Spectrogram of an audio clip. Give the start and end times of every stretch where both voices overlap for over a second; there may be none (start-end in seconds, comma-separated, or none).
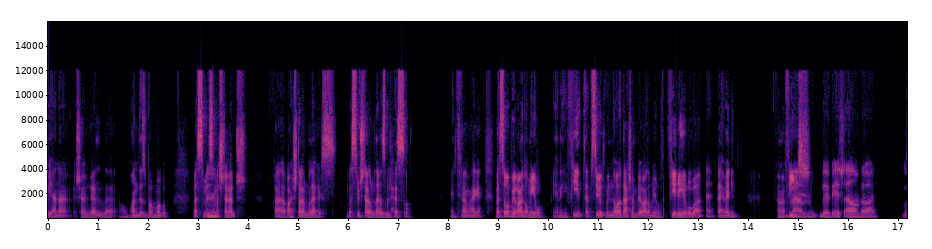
none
